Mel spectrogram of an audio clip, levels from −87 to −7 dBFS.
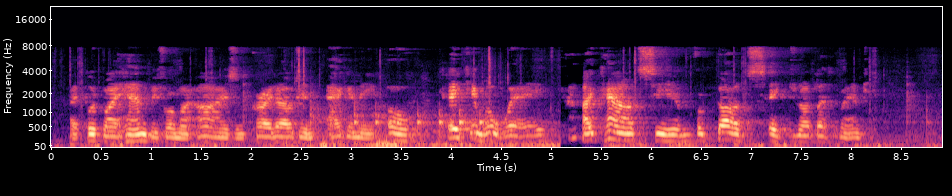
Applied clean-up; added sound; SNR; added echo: none; Tap; 11 dB; reverberation time 0.7 s.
